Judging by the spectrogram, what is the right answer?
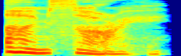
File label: Female Sanlayn Emote Sorry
